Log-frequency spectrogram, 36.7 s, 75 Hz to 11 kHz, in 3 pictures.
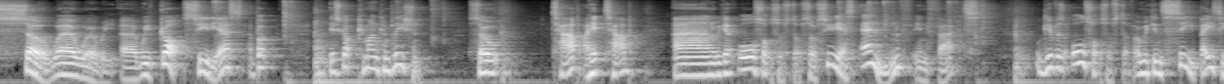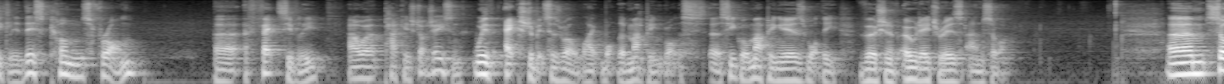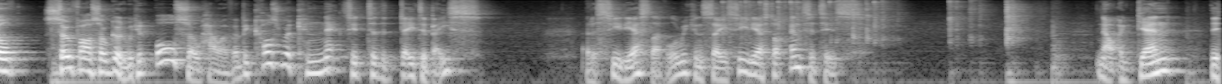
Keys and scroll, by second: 1.6-2.8 typing, 3.9-4.3 typing, 8.1-9.3 typing, 9.4 ctrl+l, 9.7 Return, 31.4-34.5 typing.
